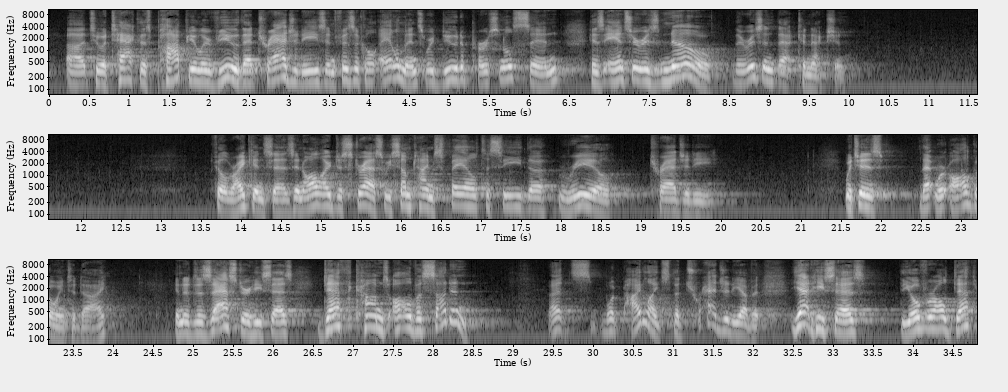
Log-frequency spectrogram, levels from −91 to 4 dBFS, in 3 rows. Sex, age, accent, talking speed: male, 50-69, American, 120 wpm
